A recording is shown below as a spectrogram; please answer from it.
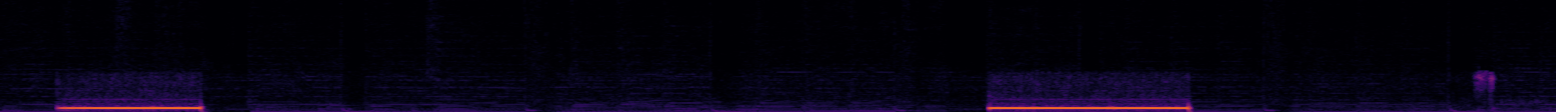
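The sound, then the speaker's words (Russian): Telephone ringback tone on an outgoing call: two steady, mid-pitched beeps, each about a second long, separated by a long quiet gap, with no voices. “Сейчас мы его наберем. Набираю.”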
